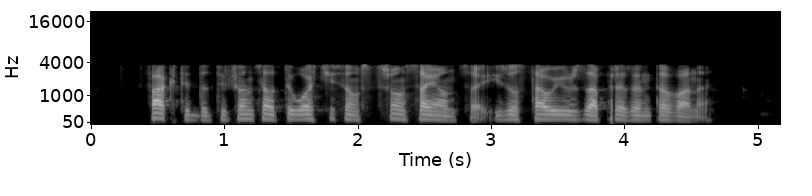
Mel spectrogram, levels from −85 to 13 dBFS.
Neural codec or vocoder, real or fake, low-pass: codec, 24 kHz, 3.1 kbps, DualCodec; fake; 3.6 kHz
